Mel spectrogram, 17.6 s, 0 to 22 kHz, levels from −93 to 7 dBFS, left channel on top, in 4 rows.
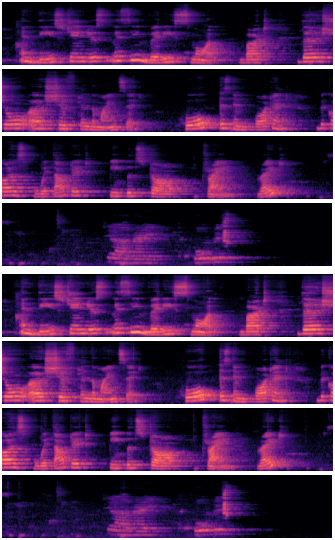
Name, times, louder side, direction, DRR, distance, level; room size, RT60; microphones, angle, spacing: voice 1, 0.2-3.7 3.9-6.3 6.9-8.3 8.6-12.0 12.2-12.6 16.2-16.3, right 4 dB, 40° right, 0.7 m, -25 dB
voice 2, 14.6-15.5 15.8-16.3, right 3 dB, 15° right, 5.4 m, -36 dB
21.0 x 7.3 x 4.3 m
head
